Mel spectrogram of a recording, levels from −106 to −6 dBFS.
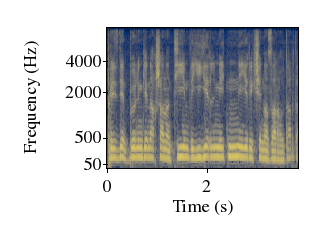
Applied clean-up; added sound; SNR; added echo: none; none; none; none.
